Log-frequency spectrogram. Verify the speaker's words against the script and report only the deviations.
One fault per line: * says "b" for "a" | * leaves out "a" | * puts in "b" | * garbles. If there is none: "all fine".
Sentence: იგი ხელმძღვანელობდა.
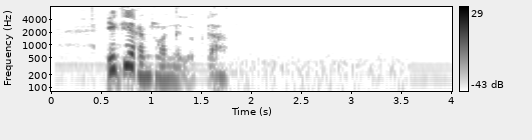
all fine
